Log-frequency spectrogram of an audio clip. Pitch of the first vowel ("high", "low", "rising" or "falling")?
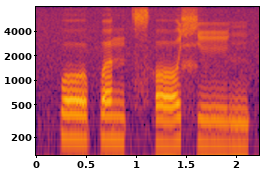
high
